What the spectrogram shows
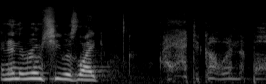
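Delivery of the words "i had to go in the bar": barely voiced, very hushed whisper. Retelling what she said when it was just the two of them in the room: whispered. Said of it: "Like she whispered it".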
